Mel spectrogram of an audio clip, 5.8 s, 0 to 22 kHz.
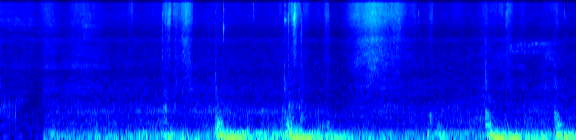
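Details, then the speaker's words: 2008 Pontiac G5: deep, irregular boom, boom, boom clunks over a low vehicle rumble from a bad driver's-side front strut bearing, before replacement with a Moog strut bearing kit. "You can hear that boom, boom, boom. That's the strut bearing on the."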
